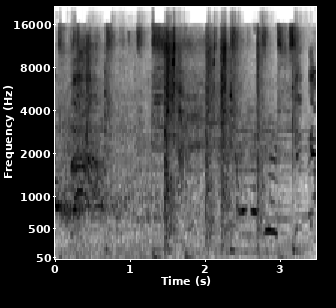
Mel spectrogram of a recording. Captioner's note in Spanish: Disparos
